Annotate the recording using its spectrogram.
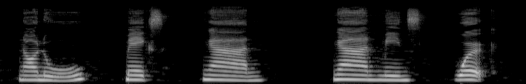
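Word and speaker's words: งาน: Ngo ngu, sara a, no nu makes ngan. Ngan means work. The ng sound of no nu makes it a live syllable, so it is mid-tone.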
